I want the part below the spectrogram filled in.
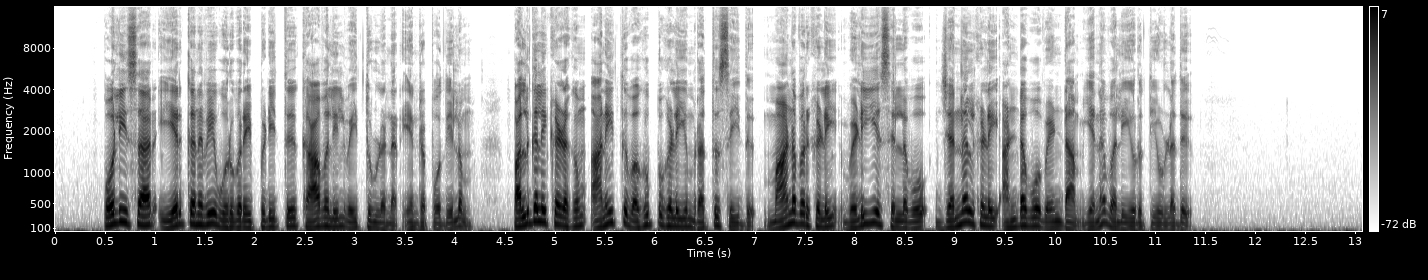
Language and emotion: Tamil, neutral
